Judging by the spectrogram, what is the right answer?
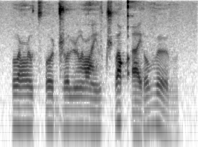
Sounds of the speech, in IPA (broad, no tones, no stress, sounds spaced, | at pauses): o ʕ u t͡sʼ o ɖ͡ʐ o l ɭ õ ʕ ẽ v t͡ʃʼ o qʼ e ɾ o v ɵ v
